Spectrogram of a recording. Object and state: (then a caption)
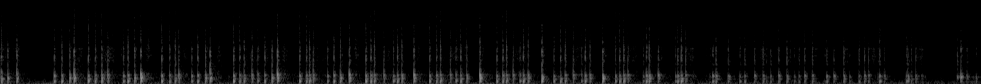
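Plastic ice cream pail. Fingertips and nails tap rapidly on the bottom of an empty white plastic ice cream pail resting on a lap. The irregular run of quick, dry taps produces a hollow, low-mid tone around 285 Hz, and each tap dies away almost instantly.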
